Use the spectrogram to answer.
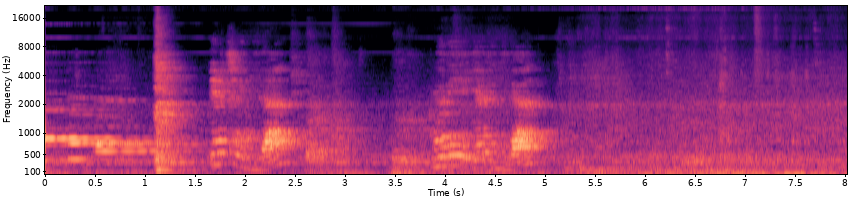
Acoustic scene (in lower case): elevator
